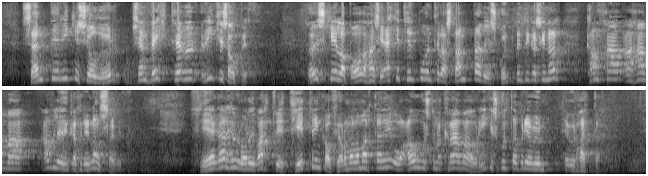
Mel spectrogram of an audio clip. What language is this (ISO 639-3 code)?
isl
